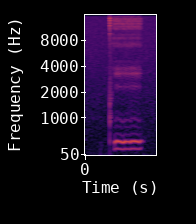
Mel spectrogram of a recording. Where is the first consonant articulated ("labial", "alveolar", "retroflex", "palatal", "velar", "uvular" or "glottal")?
labial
